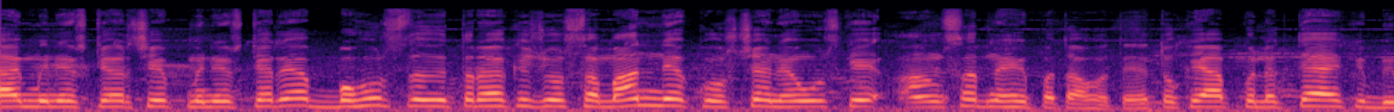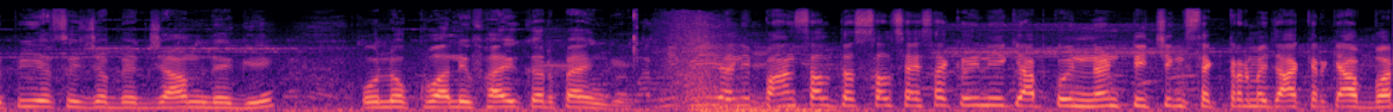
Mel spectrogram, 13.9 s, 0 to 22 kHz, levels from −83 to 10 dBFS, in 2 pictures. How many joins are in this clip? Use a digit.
1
